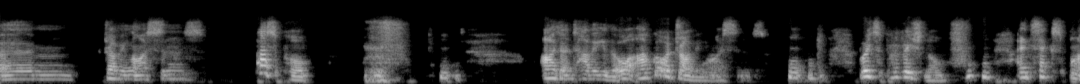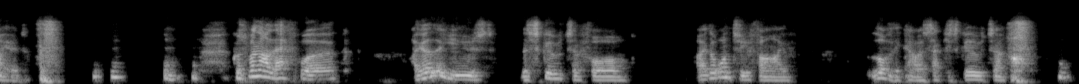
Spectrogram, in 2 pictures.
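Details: Adult male woodturner with Tourette syndrome; snorting and laughter vocal tics interrupt his speech.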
